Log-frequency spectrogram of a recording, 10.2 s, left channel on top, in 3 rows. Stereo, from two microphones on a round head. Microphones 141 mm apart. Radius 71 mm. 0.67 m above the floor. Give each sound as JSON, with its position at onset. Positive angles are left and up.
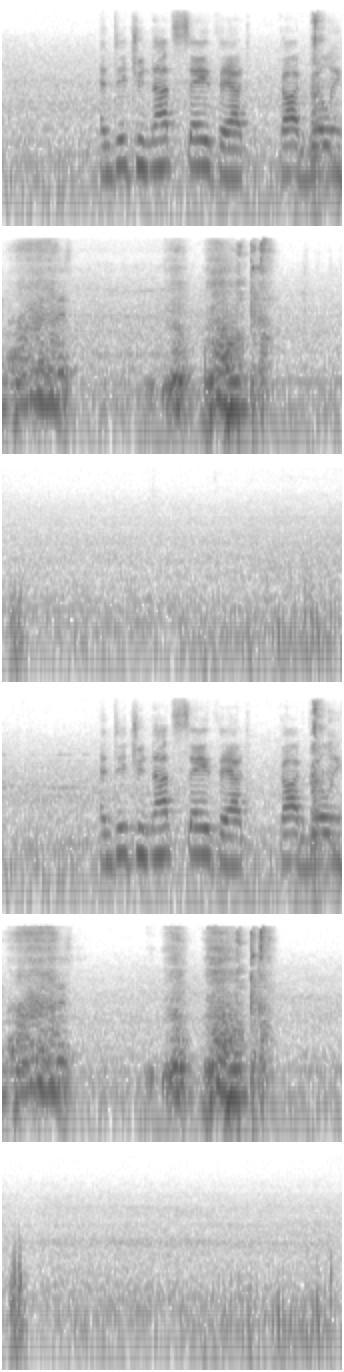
{"t": 1.0, "sound": "a woman speaking", "side_deg": 5, "distance_m": 0.5}
{"t": 3.1, "sound": "a zipper", "side_deg": -30, "distance_m": 1.5}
